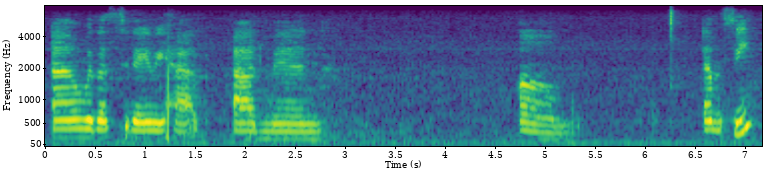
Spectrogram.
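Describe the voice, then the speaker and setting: A woman's voice: on the low side, flat delivery, extremely slow, lo-fi sound, slight background noise. A woman with an Australian accent hosting a book club live stream in a friendly, welcoming way. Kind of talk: casual live-stream chat.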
